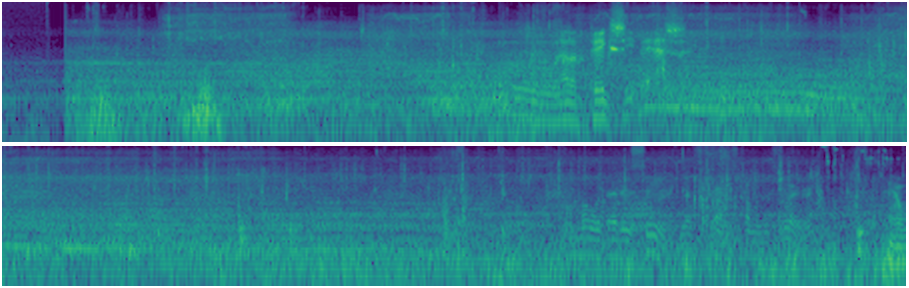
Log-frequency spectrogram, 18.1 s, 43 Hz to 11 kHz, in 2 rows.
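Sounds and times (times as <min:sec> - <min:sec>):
faint low hum: 0:00.0 - 0:18.0
water around a boat: 0:00.0 - 0:18.0
wind: 0:00.0 - 0:18.0.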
